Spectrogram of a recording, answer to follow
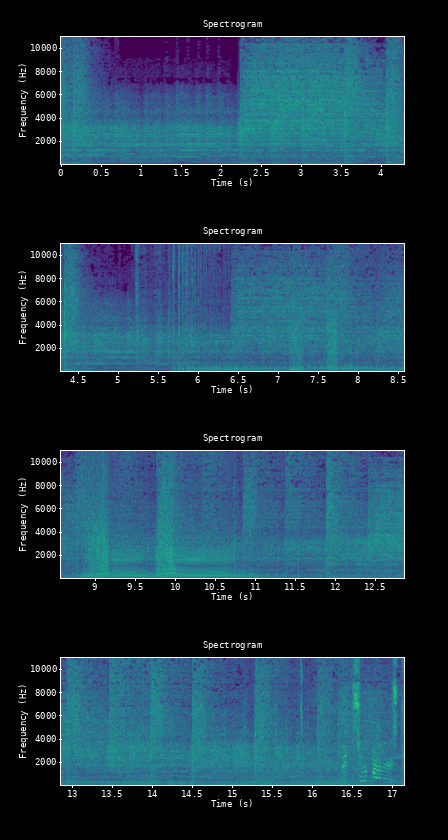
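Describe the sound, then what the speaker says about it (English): Harley-Davidson Sportster motorcycle fitted with a full-system exhaust, idling outdoors then revving harder, a loud close throaty engine rumble with rising and falling throttle blips, with a person talking over it partway through. "Let's get outside and see what a full system exhaust is going to do for our Sportster."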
